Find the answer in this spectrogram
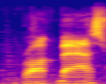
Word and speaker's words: rock bass: Rock bass rhymes with pass.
